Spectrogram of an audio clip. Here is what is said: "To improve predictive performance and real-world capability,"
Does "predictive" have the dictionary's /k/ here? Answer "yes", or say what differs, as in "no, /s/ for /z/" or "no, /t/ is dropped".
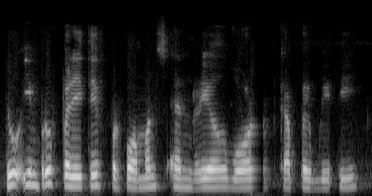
no, /k/ is dropped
